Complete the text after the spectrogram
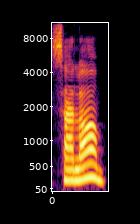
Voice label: female hello, persian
